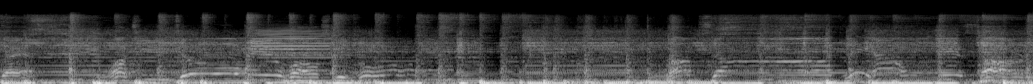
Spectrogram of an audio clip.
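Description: Live country rock band playing: a man singing lead over electric guitar, electric bass and drum kit, with a heavy, boomy low end.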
